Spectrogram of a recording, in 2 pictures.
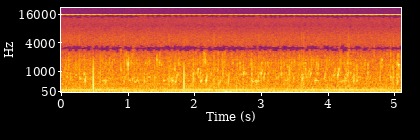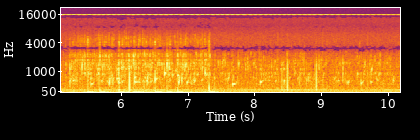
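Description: Faint trickle of water falling from a bamboo spout onto rocks, louder for about two seconds midway; otherwise near silence.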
